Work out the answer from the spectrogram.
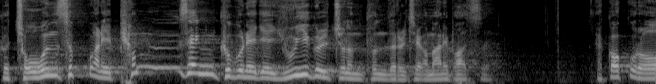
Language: Korean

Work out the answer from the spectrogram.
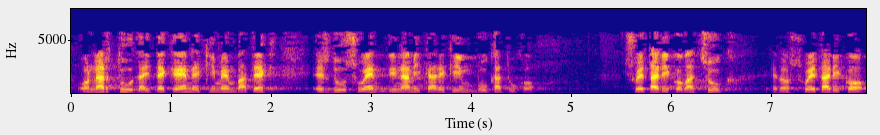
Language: Basque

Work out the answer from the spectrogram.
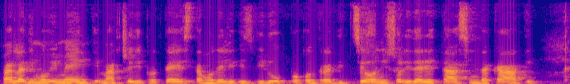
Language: Italian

